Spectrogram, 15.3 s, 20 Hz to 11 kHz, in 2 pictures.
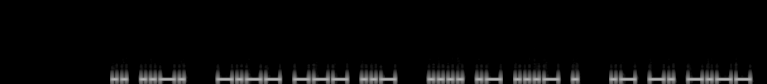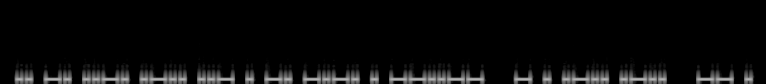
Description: Morse code, heard as a keyed tone, about 25 wpm, 700 Hz. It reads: IF YOU HAVE ANY INFLUENCE, TELL ME
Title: Sentences from Top 1100 Words 25wpm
